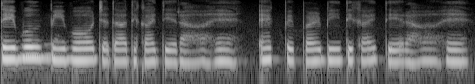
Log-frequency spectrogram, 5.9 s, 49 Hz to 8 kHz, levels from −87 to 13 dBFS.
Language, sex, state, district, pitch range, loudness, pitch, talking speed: Hindi, female, Arunachal Pradesh, Papum Pare, 195-210 Hz, -17 LUFS, 200 Hz, 150 wpm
